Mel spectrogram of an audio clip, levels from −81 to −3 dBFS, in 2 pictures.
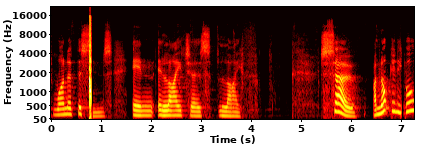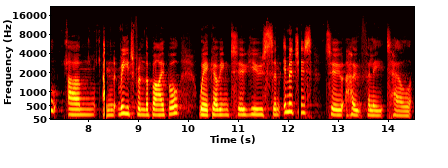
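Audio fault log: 0.76–0.85, 4.77–4.83, 6.97–7.06, 8.29–8.38 and 12.18–12.27 s: damaged data in a compressed stream. Each event is a short fault of about 60 to 90 ms, heard as a chirp, squawk, click or short hole. Corrupted bytes reach the decoder, which misreads or refuses the frames there before it regains frame sync. This is a decoding error rather than a single-sample tick.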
